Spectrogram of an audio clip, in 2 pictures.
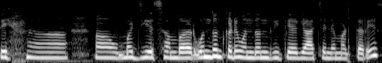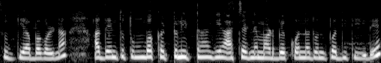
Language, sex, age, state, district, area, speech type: Kannada, female, 45-60, Karnataka, Chikkamagaluru, rural, spontaneous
